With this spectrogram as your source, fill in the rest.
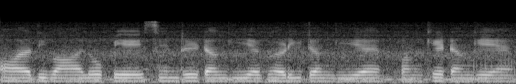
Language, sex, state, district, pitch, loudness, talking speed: Hindi, male, Chhattisgarh, Raipur, 150 Hz, -16 LUFS, 140 wpm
